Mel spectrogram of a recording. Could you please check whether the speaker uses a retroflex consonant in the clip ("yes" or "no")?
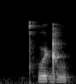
yes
